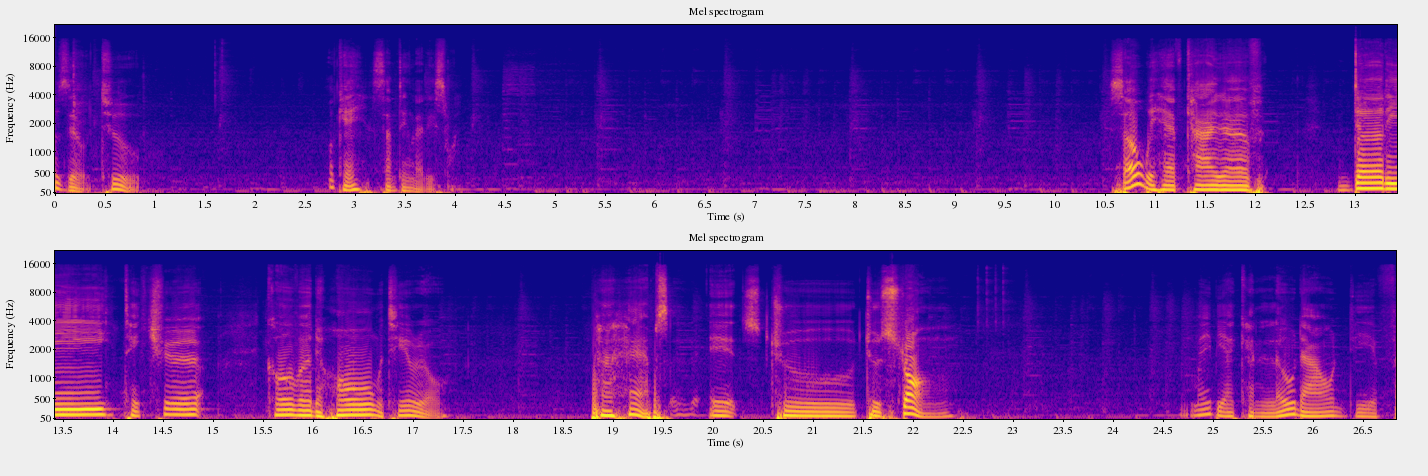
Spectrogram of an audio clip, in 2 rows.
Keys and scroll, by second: 0.1 Return.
